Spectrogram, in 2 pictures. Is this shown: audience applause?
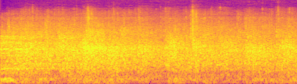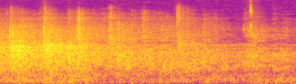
yes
